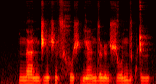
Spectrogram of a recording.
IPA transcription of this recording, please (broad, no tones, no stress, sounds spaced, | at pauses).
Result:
n a n d͡ʒ ə̃ ʃ ə̃ s x o ʃ ɡʲ ã n d ɵ ɳ ʏ ɳ ʃ o n d ə p ʈ ɯ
